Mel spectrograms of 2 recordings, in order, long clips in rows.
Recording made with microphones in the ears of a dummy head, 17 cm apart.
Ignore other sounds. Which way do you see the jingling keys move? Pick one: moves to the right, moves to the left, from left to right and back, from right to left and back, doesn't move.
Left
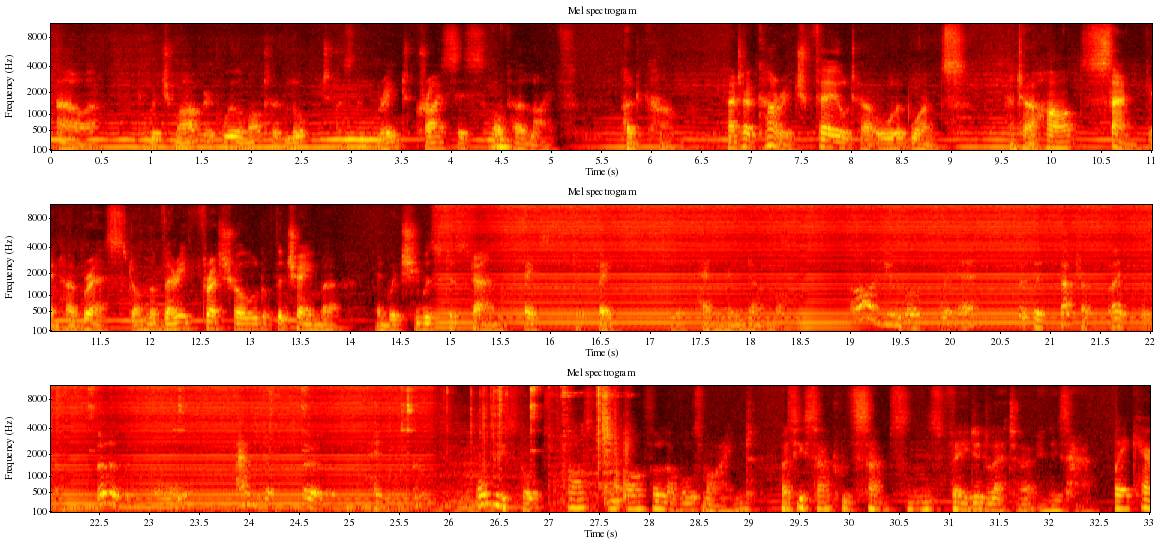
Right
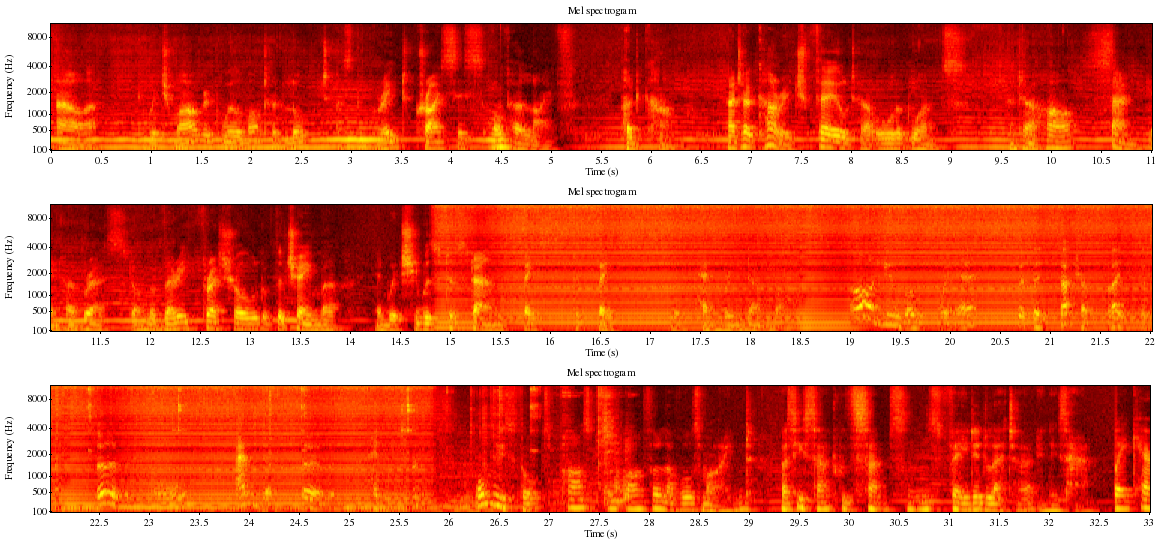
moves to the left.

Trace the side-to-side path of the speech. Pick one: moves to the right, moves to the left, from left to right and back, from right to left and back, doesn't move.
from right to left and back.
